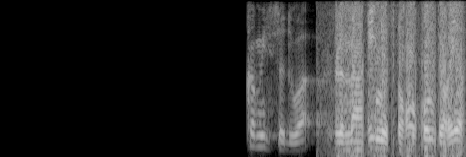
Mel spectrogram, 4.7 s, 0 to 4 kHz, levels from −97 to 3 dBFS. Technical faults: mu-law and A-law mixed up

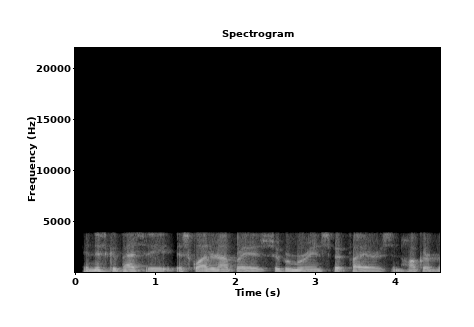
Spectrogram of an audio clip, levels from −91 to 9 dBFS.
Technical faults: G.726 ADPCM

